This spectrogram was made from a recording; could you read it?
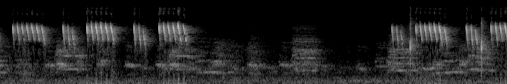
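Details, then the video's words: Hill prinia (ciblek gunung) in the ngebren style, a group chorus recording used as a lure to make other birds sing: bursts of high, buzzy, rapidly repeated notes, pausing mid-clip before resuming. "pancingan ciblek gunung bahan ombyokan"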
